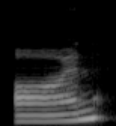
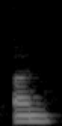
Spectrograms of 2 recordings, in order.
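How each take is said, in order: First: The word has its full vowel. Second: The word has a reduced schwa vowel. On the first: "the full form" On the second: "you might just hear un"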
